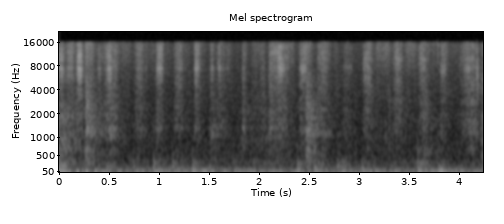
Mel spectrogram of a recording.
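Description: Marker pen writing letters on a board: a faint run of short scratchy strokes, one after another.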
